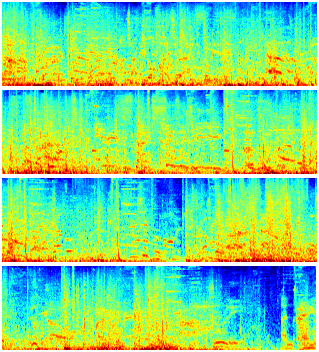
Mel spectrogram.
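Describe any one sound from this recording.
Gunfire and energy blasts crackle and boom in a fast, chaotic fight.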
